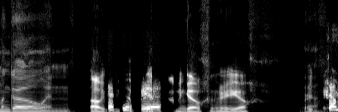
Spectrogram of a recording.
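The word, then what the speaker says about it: Kum & Go: Come and go. There you go. yeah. Come and go. Yeah. Isn't that the best? Because it's spelled K-U-M and go.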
